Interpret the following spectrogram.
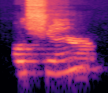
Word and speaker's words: Oshun: Oshun.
